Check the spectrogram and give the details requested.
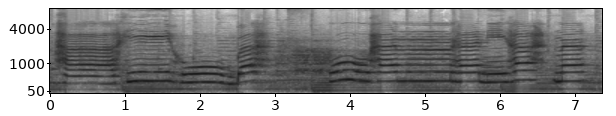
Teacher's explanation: Dalam melafalkan huruf A ini, kita harus mengeluarkan suaranya dari tengah tenggorokan. Ketika dilafalkan persis ketika kita melafalkan kata ayah.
